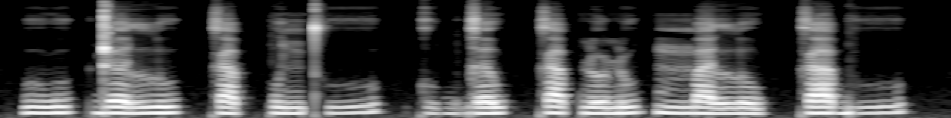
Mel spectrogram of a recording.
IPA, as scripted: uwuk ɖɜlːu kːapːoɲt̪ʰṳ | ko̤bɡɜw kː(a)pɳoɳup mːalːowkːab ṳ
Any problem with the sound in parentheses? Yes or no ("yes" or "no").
no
